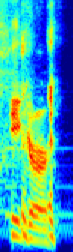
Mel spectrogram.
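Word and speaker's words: Giger: Geiger's fantasy nightmare? I don't know. – Eager, Patrick.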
